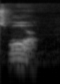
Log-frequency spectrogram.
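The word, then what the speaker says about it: CWORM: My name is Swarm, but I spell it C Worm, mm-hmm. even though it's pronounced Swarm.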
